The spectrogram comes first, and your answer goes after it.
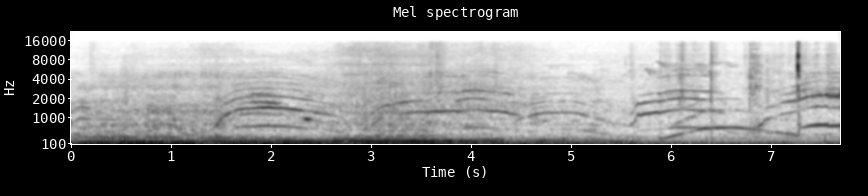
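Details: Cats crying, several drawn-out harmonic meows with rising and falling arcs, some overlapping, over a steady low engine-like rumble and background hum; a sharp click near the end.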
